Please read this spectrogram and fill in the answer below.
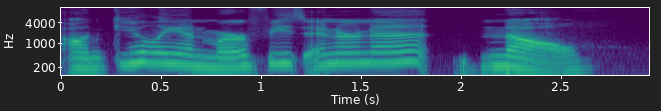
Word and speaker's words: Cillian: that Irish accent on Cillian Murphy's internet? No. Is it Killian? Yeah. Oh my Yeah, god, I thought it hard was C. Cillian. Yeah, Cillian. Hard C.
